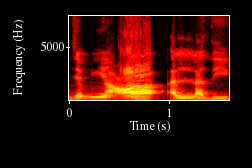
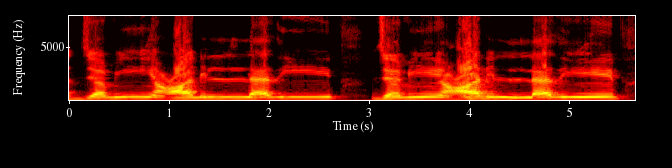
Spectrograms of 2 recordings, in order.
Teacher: کیونکہ یہاں پر دیکھیں تو یہ جو گول سرکل آ رہا ہے نا اوپر، اس کا مطلب ہے کہ اس الف کو آپ نہیں پڑھیں، اس الف کو چھوڑ دیں، ٹھیک ہے؟ تو نون کو ہم نے کیا کرنا ہے؟ لام کے ساتھ ملا کر پڑھنا ہے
